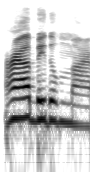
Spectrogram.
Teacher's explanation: اس کے بعد عابدم میں ہے الف سے پہلے زبر تو الف مدہ، اور دو پیش کی تنوین کے بعد میم ہے. یہاں پر میم جو ہے حروف یرملون کا ہے، ادغام مع الغنہ کا قاعدہ ہوگا، غنہ بھی کریں گے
